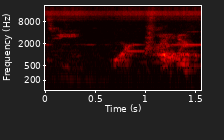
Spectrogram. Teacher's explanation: There's an extra burst of air when you say tea, but not when you say steam. That puff of air is called aspiration.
